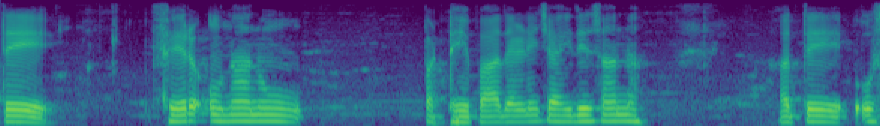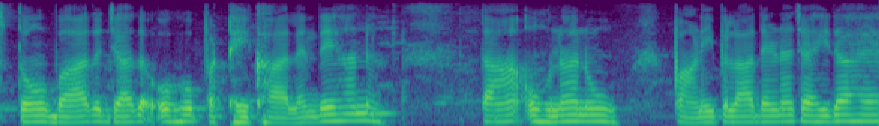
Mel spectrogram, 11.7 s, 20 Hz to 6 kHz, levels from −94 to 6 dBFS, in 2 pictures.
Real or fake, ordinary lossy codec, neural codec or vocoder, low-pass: real; none; none; 5.4 kHz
